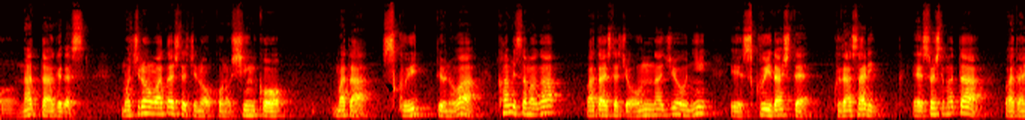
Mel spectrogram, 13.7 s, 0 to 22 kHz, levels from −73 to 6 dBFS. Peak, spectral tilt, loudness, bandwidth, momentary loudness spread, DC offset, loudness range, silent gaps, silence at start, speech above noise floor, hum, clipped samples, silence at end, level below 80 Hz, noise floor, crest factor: 0 dBFS; -4 dB/octave; -20 LUFS; 20 kHz; 11 LU; under 0.1%; 2 LU; none; 0 s; 29 dB; none; under 0.1%; 0 s; -66 dBFS; -48 dBFS; 20 dB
